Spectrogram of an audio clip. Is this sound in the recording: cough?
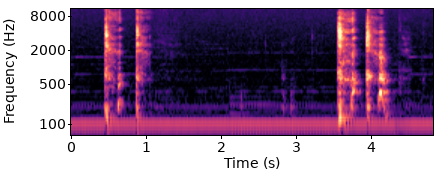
yes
